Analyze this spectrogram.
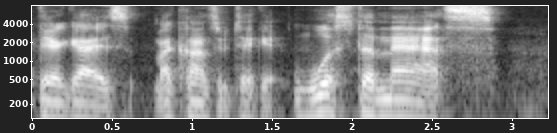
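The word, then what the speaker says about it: Worcester: You can see, of course, it's spelled Warchester, right? But anyone in the know. And of course up there in Massachusetts where I lived it was Wora because that's how we say things up there you know.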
